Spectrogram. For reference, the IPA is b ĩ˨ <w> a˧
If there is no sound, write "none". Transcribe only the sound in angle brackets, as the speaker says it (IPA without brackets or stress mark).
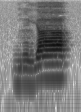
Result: j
